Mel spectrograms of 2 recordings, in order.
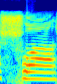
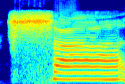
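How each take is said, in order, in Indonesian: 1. Suku kata "sya" diucapkan dengan bibir maju dan membulat. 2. Suku kata "sya" diucapkan dengan bibir melebar, tersenyum. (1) "Tidak boleh monyong ya" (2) "Senyum saja"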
